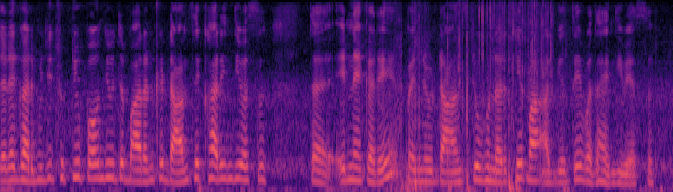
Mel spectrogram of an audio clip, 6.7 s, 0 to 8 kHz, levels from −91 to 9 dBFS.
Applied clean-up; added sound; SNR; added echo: none; Tearing; 12 dB; none.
